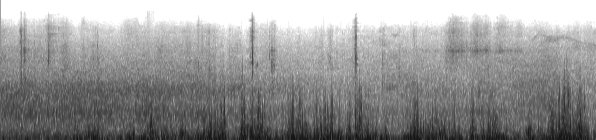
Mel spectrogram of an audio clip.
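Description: A fishing reel clicks as it is handled.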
